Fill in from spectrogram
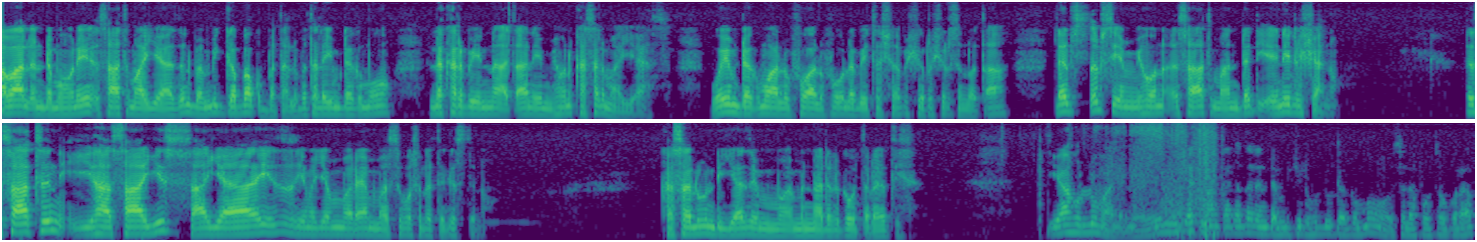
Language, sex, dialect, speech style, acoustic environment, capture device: Amharic, male, Ethiopia - Addis Ababa, focused; relaxed, silence, mobile / Linux / Chrome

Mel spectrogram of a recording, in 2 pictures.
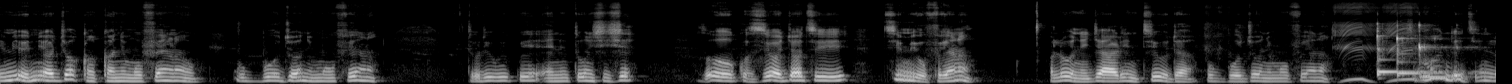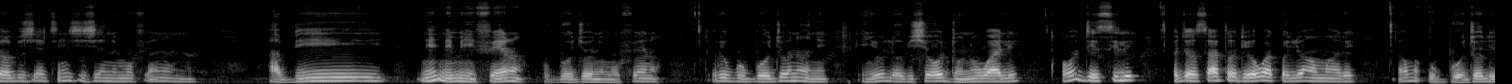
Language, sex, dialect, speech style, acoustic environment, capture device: Yoruba, female, Nigeria - Ibadan, happy, silence, mobile / Linux / Chrome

